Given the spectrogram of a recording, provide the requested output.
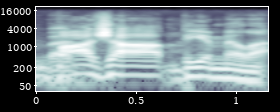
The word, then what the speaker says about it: Gbajabiamila: take care that's akbar baja biamilla at akbar understore underscore baja which is the it's the silent g everybody silent g g-b-a-j-a on both twitter and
